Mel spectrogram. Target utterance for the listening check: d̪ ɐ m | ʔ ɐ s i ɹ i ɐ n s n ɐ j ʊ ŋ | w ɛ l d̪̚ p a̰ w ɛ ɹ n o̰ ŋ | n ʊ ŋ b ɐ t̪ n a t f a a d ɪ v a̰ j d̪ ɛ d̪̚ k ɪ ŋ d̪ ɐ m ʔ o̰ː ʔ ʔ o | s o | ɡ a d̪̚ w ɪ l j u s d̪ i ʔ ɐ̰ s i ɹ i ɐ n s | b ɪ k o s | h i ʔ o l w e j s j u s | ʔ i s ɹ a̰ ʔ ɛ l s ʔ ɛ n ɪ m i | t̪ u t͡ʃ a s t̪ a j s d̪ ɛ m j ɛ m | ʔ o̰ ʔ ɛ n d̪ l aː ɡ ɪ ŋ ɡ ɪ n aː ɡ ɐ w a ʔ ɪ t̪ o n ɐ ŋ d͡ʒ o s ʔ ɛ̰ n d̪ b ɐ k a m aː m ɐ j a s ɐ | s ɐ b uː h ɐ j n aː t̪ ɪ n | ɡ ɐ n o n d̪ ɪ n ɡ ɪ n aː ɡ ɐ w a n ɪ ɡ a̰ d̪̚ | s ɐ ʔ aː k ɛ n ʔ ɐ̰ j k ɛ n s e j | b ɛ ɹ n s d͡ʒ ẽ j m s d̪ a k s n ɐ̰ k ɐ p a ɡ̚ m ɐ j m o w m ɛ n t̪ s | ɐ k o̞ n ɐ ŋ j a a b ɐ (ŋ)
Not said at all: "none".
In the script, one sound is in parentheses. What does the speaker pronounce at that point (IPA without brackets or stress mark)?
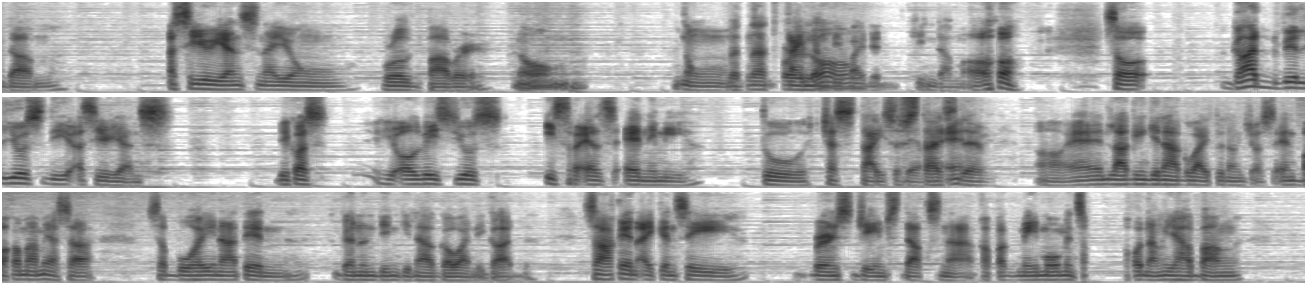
ŋ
